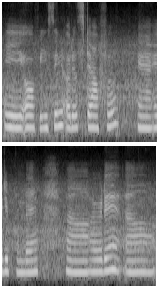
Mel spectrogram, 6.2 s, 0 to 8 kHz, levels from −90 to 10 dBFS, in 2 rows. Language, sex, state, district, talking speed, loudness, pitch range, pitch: Malayalam, female, Kerala, Kasaragod, 85 wpm, -15 LUFS, 210-230 Hz, 215 Hz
